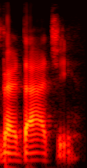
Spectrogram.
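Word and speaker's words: verdade: spelled the same but you have an e at the end right after that final D so it's pronounced very dodgy or the the word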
